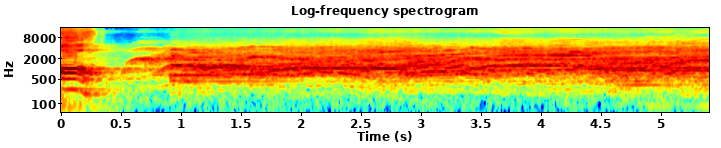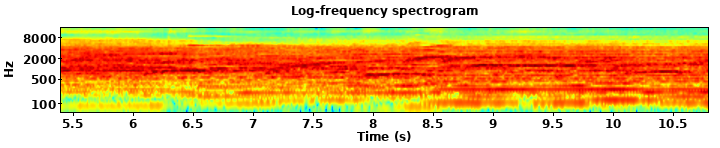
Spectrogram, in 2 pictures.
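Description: The hip-hop track cuts off at the start and the level dips briefly. Then an audience cheers and whoops while a slow, string-led piece of music begins, its low sustained notes coming in about six seconds in.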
